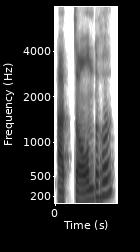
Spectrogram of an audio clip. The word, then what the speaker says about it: attendre: Now, careful, it's not pronounced the same as attendre. Listen carefully, attendre, atteindre.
